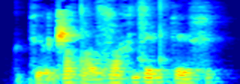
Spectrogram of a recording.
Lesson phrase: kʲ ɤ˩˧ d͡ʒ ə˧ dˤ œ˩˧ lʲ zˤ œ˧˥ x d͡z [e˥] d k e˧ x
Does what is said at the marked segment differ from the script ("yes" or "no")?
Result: no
